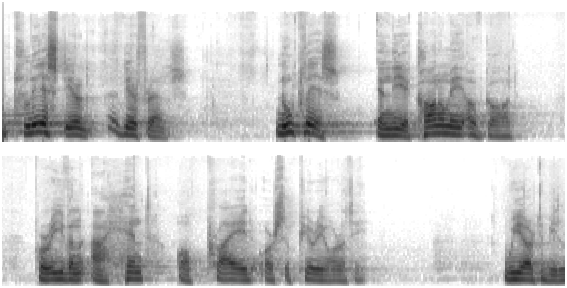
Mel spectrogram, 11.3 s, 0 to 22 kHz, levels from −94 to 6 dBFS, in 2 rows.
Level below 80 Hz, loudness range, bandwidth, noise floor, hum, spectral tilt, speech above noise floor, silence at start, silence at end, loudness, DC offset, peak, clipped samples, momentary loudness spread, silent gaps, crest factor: -70 dBFS; 8 LU; 14.5 kHz; -71 dBFS; none; -7 dB/octave; 53 dB; 0 s; 0 s; -19 LUFS; under 0.1%; 0 dBFS; under 0.1%; 19 LU; none; 20 dB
